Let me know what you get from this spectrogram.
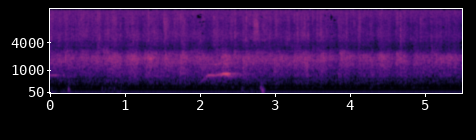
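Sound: round of applause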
